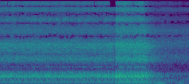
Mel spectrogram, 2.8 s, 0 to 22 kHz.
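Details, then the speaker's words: 2016 Chevy Camaro SS 6.2L V8, about 50k miles, after a new factory GM thermostat: remote started, then shut off. The fan roar continues, surges briefly and winds down to quiet. Fan shutting off normally shows the thermostat works. "And that sound you just heard right there is the fan turning off, which means the thermostat is working."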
